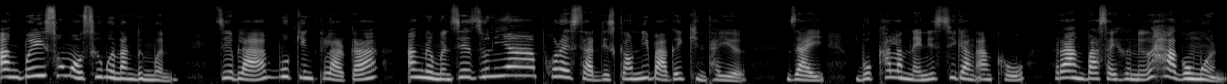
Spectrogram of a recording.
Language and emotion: Bodo, surprised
